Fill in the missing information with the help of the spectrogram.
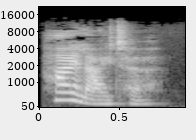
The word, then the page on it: highlighter: British English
